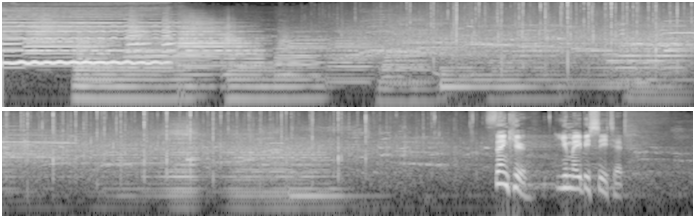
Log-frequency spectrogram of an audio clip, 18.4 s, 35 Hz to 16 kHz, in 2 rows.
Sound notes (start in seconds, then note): 6.3 cheering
